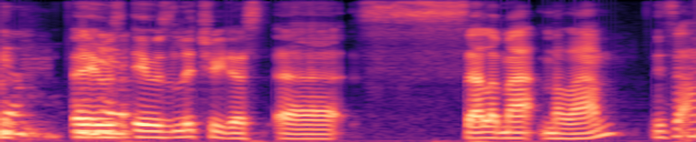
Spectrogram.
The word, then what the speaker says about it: Selamat malam: It was literally just Selamat Malam. Is that how you say it? Selamat malam.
